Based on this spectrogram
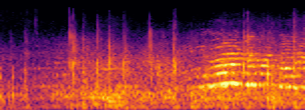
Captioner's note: shoes tapping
